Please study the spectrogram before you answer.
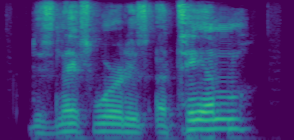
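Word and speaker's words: אתם: This next word is atim.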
